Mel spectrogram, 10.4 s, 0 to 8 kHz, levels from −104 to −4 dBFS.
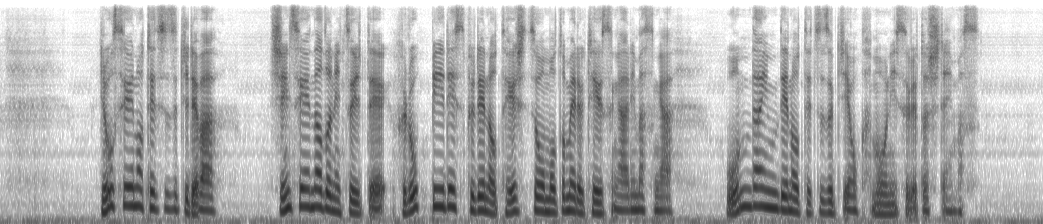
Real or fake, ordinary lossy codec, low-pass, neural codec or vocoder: fake; none; 7.2 kHz; autoencoder, 22.05 kHz, a latent of 192 numbers a frame, VITS, trained on many speakers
